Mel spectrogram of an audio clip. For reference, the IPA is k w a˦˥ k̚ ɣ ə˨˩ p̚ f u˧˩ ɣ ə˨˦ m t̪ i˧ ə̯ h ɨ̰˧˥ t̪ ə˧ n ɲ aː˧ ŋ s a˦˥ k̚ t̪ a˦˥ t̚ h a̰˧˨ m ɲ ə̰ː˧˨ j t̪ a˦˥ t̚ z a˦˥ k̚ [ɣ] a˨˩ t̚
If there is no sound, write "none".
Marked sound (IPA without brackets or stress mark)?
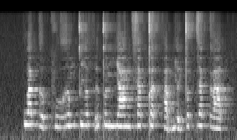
ɣ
